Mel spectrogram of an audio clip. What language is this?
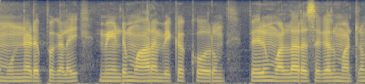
Tamil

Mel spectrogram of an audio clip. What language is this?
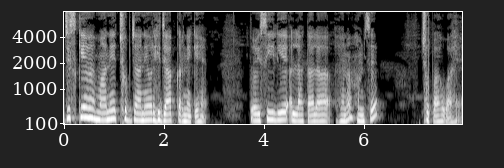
Urdu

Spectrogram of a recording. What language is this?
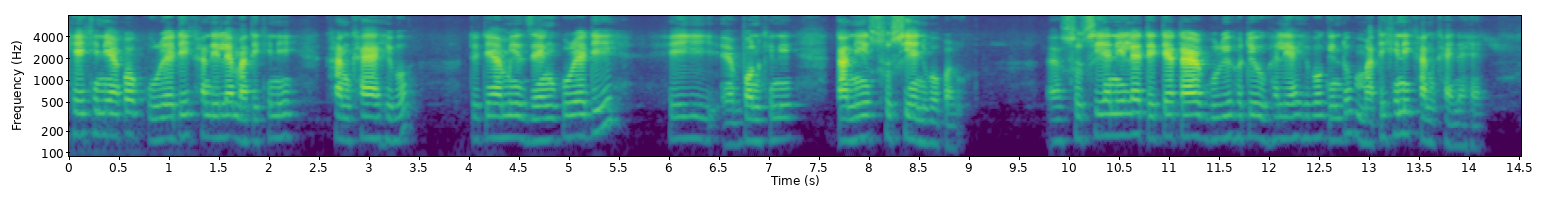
Assamese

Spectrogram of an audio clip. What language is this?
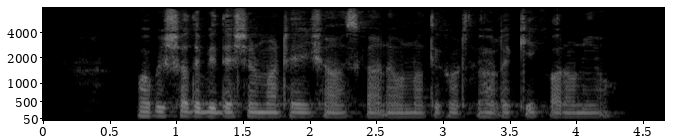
Bangla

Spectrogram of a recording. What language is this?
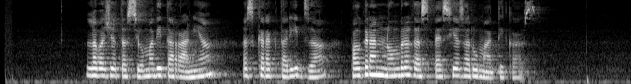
Catalan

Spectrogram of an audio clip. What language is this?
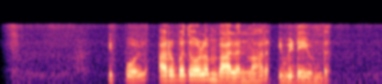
Malayalam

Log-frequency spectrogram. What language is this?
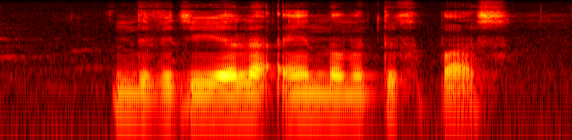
Afrikaans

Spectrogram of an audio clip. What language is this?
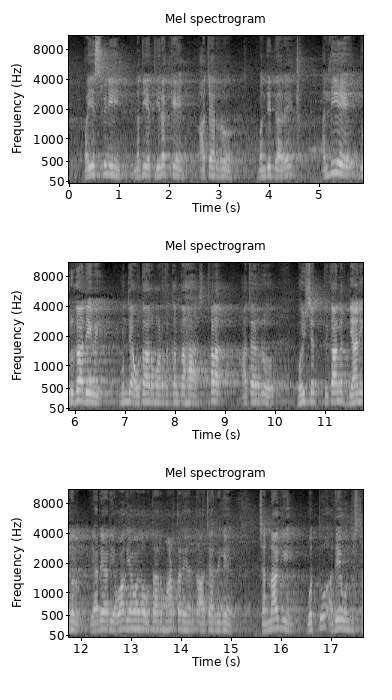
Kannada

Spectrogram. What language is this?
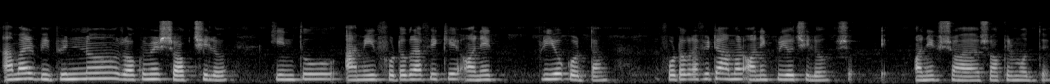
Bangla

